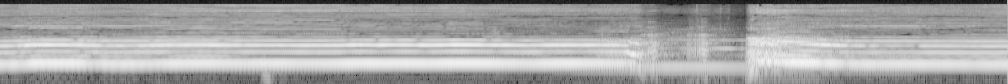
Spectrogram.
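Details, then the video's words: Malamute and Blue Bay Shepherd howl together: a long steady tonal howl held for about three seconds, a short broken yodel-like break, then the howl resumes at the same level. "Howling Malamute & Blue Bay Shepherd"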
